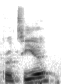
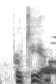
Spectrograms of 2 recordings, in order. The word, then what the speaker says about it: Protea: Your latest album, the pronunciation, is it Protea? How do you pronounce it? – I looked it up on Google. It's pronounced Protea. – Protea.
